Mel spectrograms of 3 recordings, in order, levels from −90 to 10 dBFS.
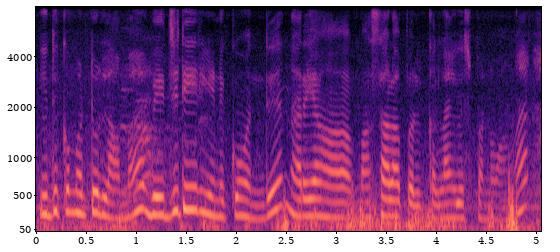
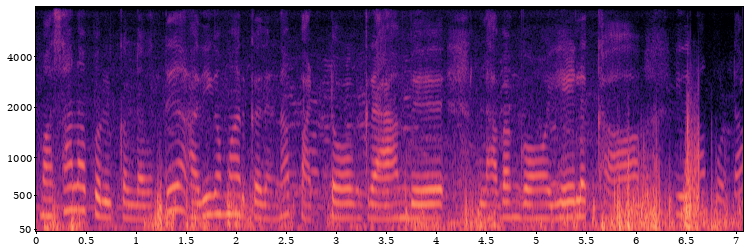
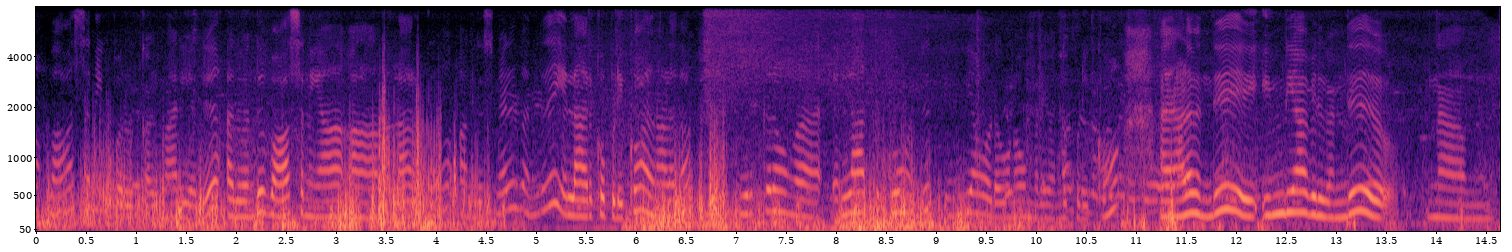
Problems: constant background noise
